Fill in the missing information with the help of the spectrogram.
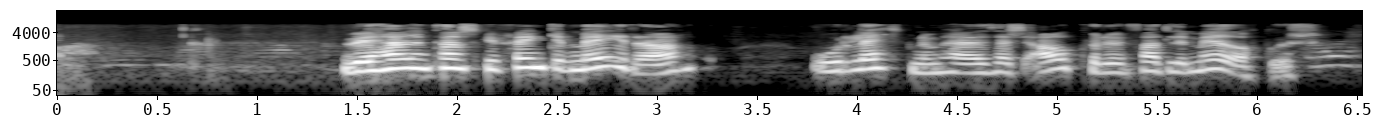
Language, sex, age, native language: Icelandic, female, 40-49, Icelandic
